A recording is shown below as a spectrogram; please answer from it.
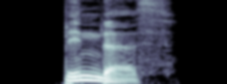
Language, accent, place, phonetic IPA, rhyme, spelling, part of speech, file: German, Germany, Berlin, [ˈbɪndɐs], -ɪndɐs, Binders, noun, De-Binders.ogg
- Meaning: genitive singular of Binder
